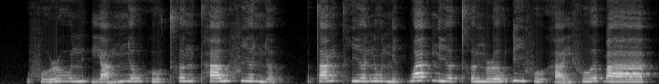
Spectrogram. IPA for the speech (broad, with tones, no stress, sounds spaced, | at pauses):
f u˨˩ ɹ u˧ n | j a˨˩˨ m ɲ ə˧ w h u˨˩ t̪ʰ ə˧ ŋ t̪ʰ a˧˥ w f i˧ ə̯ ɲ ə˨˩ k̚ | t̪ a˧˥ ŋ t̪ʰ i˧ ə̯ n u˧ n i˨˩ p̚ w a˦˥ t̚ n i˧ ə̯ t̪ʰ ə˧ ŋ ɹ ə˧˥ w ɗ i˧ f u˨˩ h a˨˩˨ j f u˧˥ ə̯ ɓ aː˧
